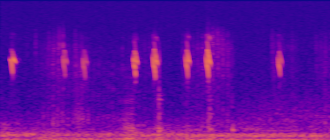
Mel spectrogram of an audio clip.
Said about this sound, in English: That was a wild bird.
